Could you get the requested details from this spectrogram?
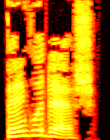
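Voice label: "bangla desh", British English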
